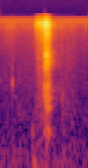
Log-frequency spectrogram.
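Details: Dog, excited on request by owners: one sharp, hissing nasal snort, a brief reverse-sneezing episode. Owners were told by doctors it is harmless to the dog.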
